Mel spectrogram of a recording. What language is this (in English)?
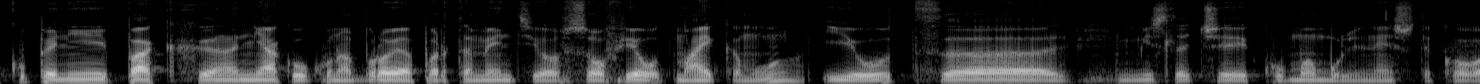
Bulgarian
